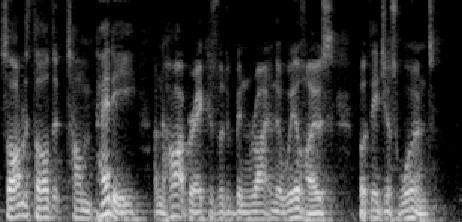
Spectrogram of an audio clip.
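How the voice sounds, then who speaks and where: A man speaks with an English accent. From northern England (Wigan). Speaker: podcast host. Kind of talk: storytelling talk to an audience. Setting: stage with audience. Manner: casual, joking.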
